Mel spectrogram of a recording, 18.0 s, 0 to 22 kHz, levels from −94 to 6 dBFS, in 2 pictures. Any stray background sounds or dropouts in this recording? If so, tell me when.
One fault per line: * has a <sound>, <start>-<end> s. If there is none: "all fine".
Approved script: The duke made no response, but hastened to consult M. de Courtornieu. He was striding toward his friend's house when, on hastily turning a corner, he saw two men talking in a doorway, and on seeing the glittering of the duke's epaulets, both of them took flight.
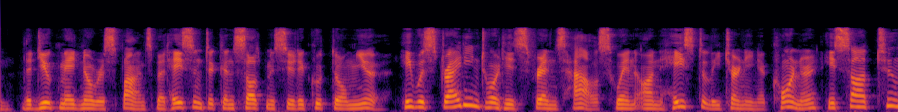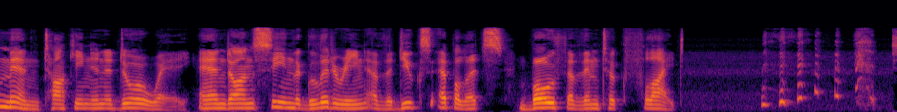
* has a laugh, 16.6-17.8 s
